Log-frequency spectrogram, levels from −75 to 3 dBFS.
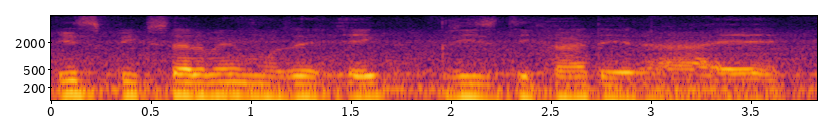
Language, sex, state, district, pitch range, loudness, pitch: Hindi, male, Arunachal Pradesh, Lower Dibang Valley, 115-130 Hz, -16 LUFS, 120 Hz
